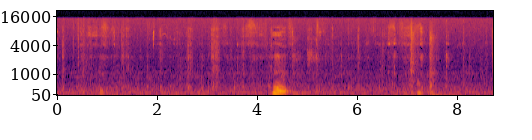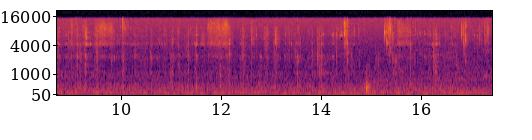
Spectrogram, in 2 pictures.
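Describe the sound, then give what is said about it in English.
One sharp, loud bite into a spicy KFC chicken sandwich with pickles, followed by quiet, irregular chewing and soft squishy mouth sounds over a low hum, with a few small crunches scattered through. “Let's go in for another bite.”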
